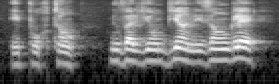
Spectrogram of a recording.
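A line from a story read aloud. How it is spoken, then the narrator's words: Exclaimed. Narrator (French): s'écria-t-il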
